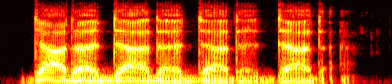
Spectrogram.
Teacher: A standard line of troic tetrometer is eight syllables long, beginning with a stressed syllable and ending with an unstressed syllable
